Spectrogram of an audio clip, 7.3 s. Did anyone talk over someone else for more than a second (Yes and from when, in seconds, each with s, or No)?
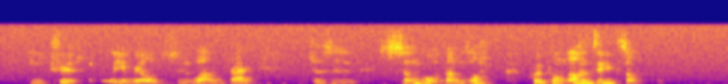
No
